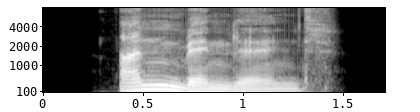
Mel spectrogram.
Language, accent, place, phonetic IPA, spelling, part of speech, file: German, Germany, Berlin, [ˈanˌbɛndl̩nt], anbändelnd, verb, De-anbändelnd.ogg
- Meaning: present participle of anbändeln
